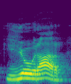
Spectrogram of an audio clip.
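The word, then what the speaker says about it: llorar: योरार, योरार का मतलब होता है रोना, अंग्रेजी में टू क्राई।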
